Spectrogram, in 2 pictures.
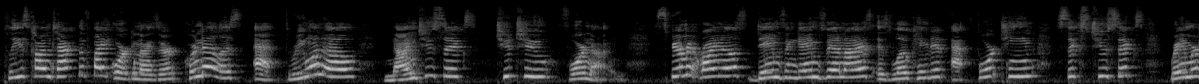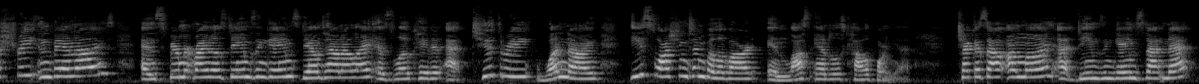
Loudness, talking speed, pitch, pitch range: -25 LUFS, 125 wpm, 335 Hz, 270-370 Hz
